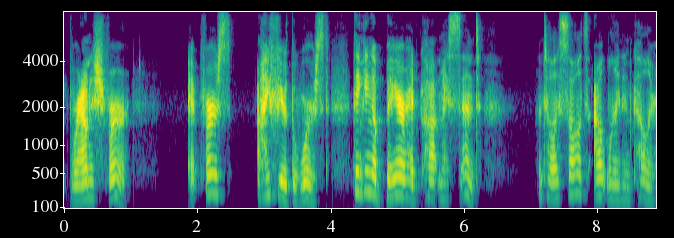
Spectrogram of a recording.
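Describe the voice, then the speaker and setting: A woman reading a first-person account of a strange encounter, dropping to hushed tones at tense moments. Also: medium pitch. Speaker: witness reading her account.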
